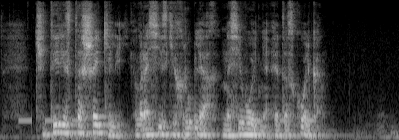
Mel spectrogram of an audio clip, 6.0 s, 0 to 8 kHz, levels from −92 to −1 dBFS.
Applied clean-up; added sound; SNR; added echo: none; Telephone; 19 dB; none.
